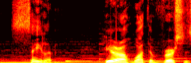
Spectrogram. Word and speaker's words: Shalem: in the prime rule form Shalem and we pronounce it as Salem here are what the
